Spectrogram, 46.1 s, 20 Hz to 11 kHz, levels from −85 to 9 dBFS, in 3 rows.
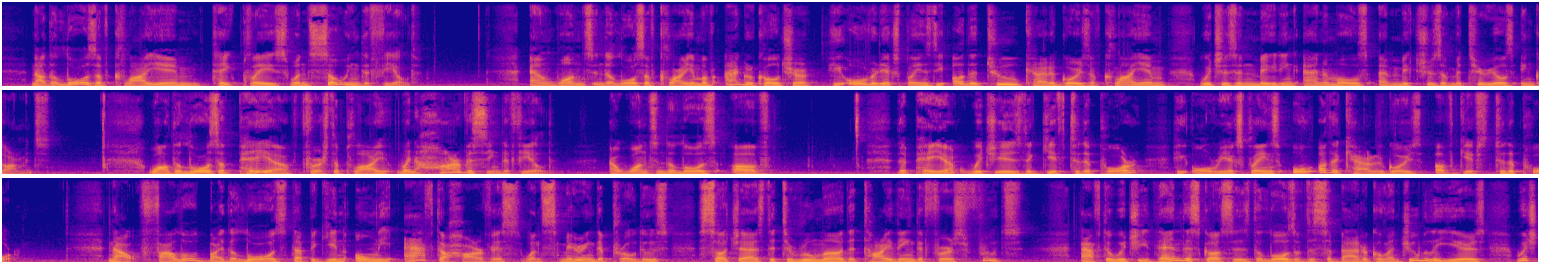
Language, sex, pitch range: English, male, 95-130 Hz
